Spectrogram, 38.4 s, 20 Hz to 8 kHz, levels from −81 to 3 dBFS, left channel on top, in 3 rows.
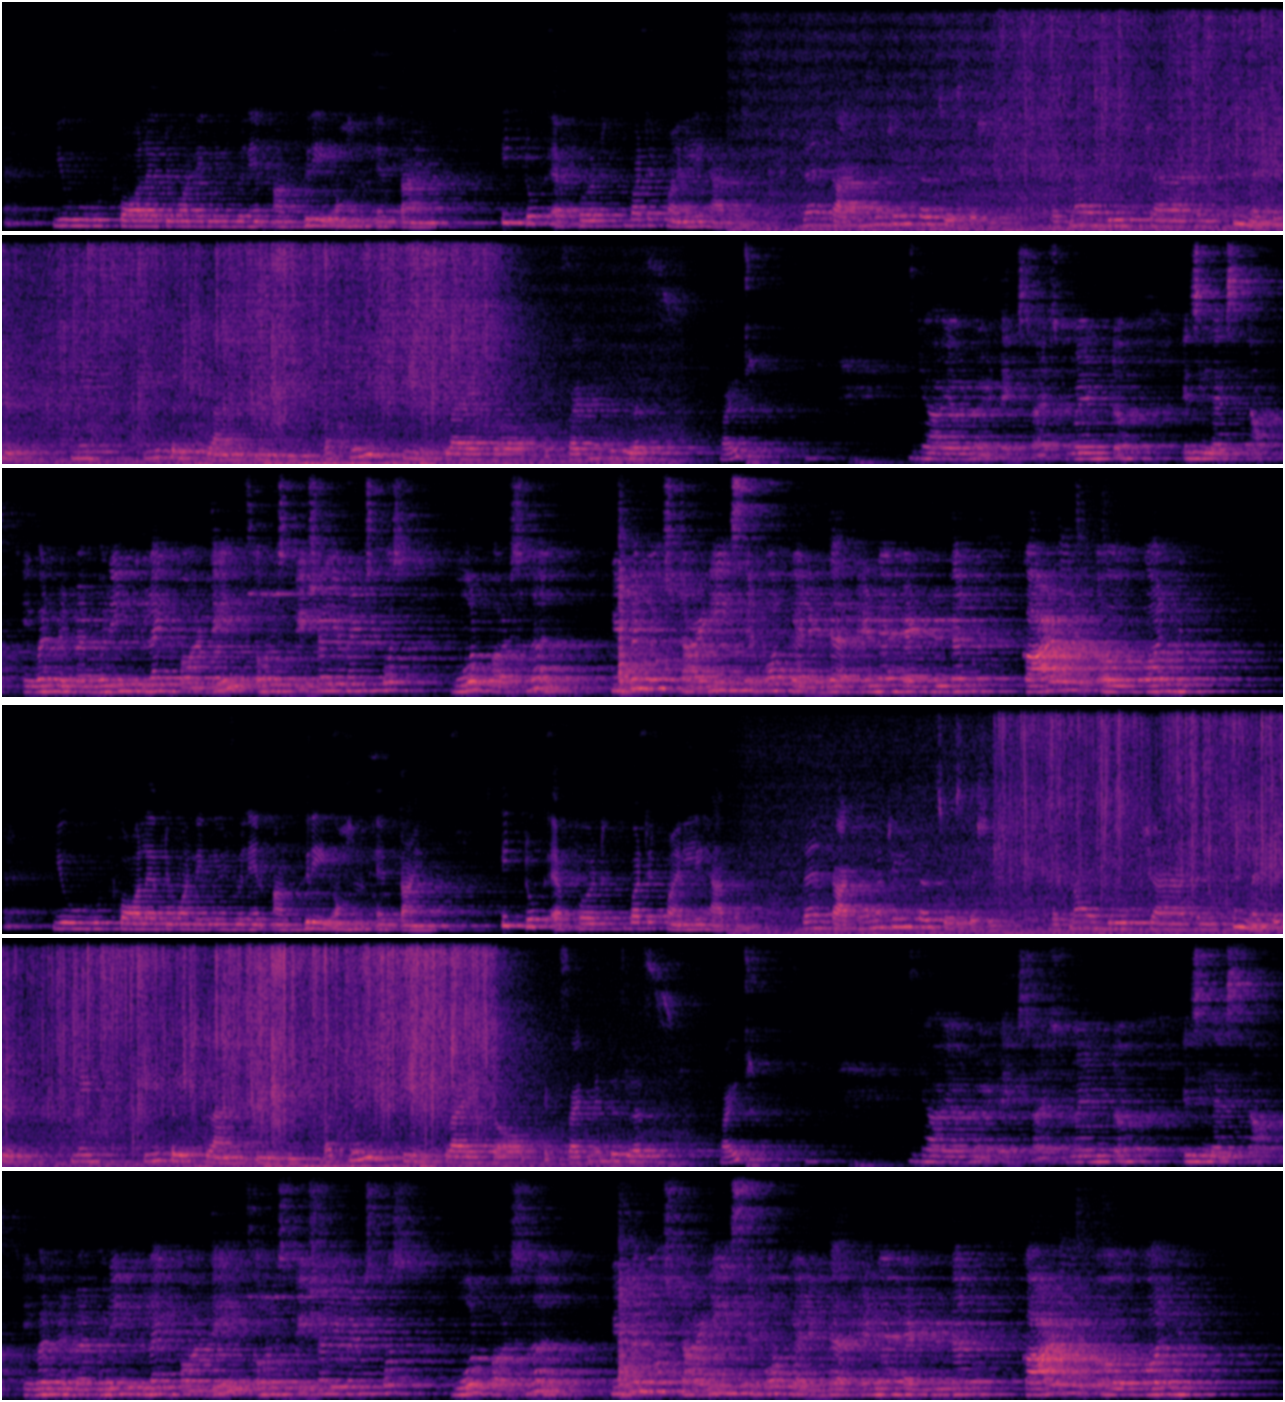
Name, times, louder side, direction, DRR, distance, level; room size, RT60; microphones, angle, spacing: voice 1, 0.5-4.4 5.0-7.5 8.0-10.0 10.5-13.0 13.5-13.8 14.2-19.5 20.0-20.3, right 1 dB, 40° right, 3 dB, 0.8 m, -38 dB
sound 1, 7.2-19.6, left 2 dB, 55° left, 1.1 m, -46 dB
sound 2, 9.9-17.8, right 6 dB, 25° right, 0.3 m, -37 dB
voice 2, 21.9-25.5 25.8-31.2 31.7-37.4, left 1 dB, 10° left, -5 dB, 1.3 m, -35 dB
9.1 x 6.2 x 5.2 m, 2.6 s
head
